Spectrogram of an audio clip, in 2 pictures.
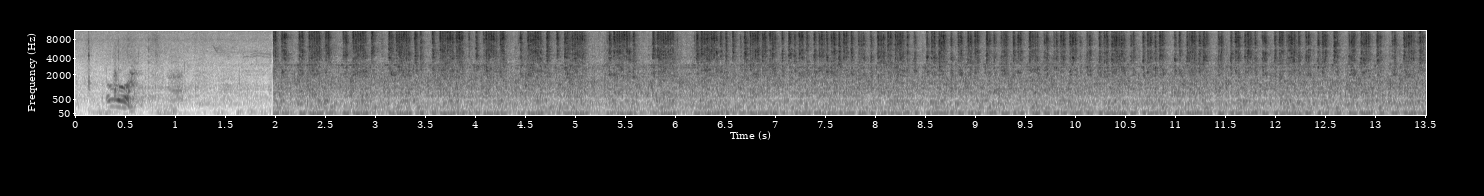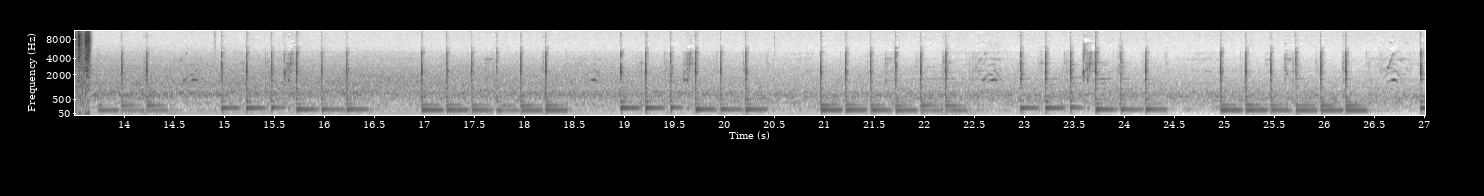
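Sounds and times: propeller churning water: 2.0 - 13.7
propeller plane engine drone: 2.0 - 27.0.

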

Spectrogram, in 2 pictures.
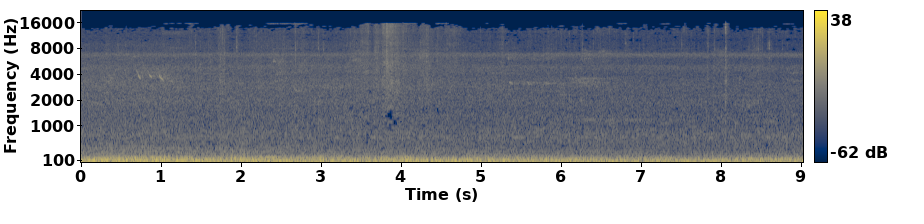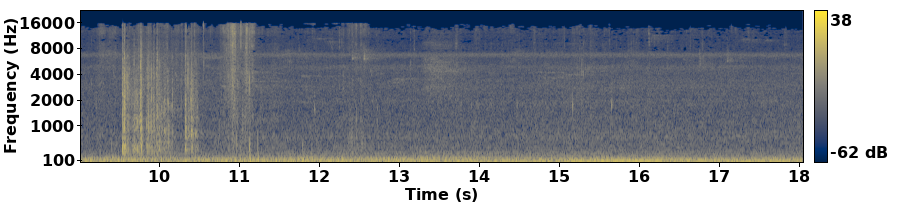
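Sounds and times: crackling rustles: 1.3 - 5.4, 7.8 - 12.8.

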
